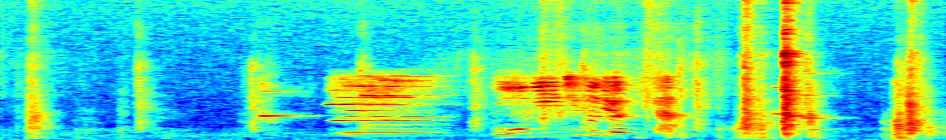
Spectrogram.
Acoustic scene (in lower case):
kitchen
